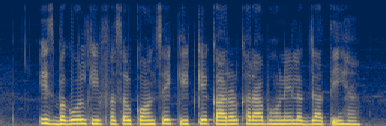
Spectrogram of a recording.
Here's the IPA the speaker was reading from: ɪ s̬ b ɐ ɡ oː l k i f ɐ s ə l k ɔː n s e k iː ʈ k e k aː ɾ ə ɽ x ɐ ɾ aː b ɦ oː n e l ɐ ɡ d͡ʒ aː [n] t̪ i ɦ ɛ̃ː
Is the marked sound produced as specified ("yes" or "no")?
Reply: no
